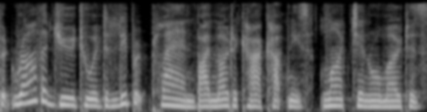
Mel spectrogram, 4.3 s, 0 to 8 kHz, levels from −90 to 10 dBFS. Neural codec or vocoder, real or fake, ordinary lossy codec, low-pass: none; real; AAC, 32 kbps; 7.2 kHz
